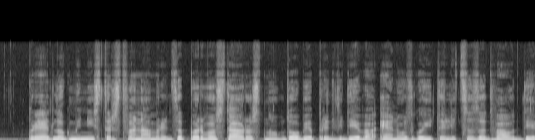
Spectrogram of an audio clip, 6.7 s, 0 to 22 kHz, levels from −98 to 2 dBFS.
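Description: Speech recording with no technical faults to report.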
